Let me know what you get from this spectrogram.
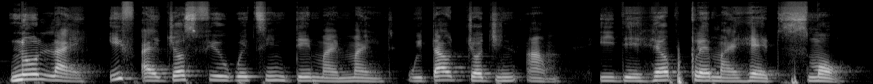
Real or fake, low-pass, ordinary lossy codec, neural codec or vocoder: real; none; none; none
